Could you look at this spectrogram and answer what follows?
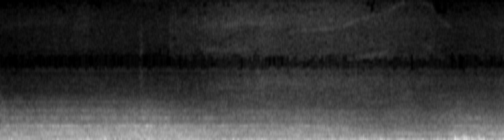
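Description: Jet airliner on the runway at Heathrow Airport, heard from the perimeter as a steady, loud engine roar that fills the whole span with broadband rumble and a slight swell near the end; no talk.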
